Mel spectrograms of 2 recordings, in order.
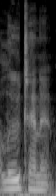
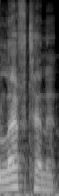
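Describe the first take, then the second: First: It is said without an f sound, loo-tenant. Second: It is said with an f sound, lef-tenant. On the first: "not Lieutenant" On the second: "British people say Lieutenant"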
